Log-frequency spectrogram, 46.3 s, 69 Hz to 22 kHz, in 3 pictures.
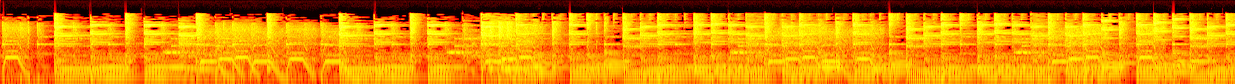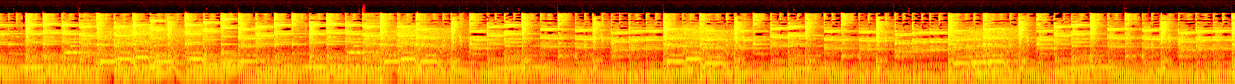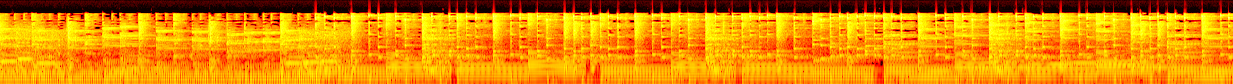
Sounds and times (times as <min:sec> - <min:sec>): Music: 0:00.0 - 0:46.2.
